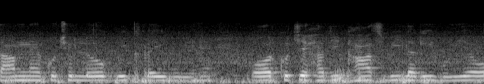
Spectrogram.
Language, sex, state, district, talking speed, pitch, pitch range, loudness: Hindi, male, Uttar Pradesh, Jalaun, 175 wpm, 190 Hz, 180-190 Hz, -16 LUFS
